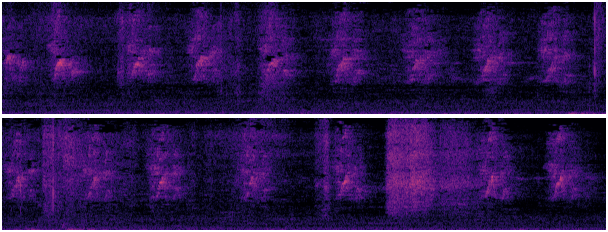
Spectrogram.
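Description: A small bird chirping over and over, about two short high chirps a second, over a faint low background hum, with a few soft bumps about halfway through.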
